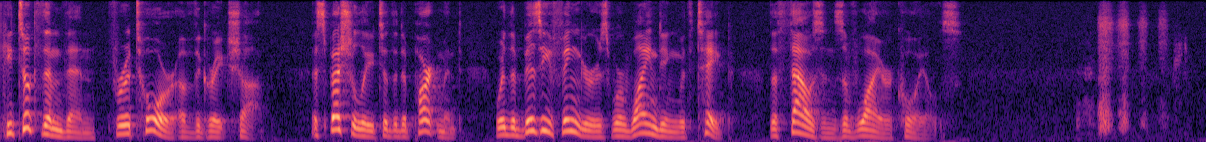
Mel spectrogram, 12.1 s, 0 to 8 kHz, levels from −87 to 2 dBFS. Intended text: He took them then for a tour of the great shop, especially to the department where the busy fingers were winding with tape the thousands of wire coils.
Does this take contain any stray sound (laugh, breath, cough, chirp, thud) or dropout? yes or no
yes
